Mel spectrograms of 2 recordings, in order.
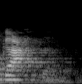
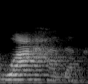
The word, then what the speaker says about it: guarda: eles foram pronunciados guarda eu não falo garda fala guarda guarda certo então vamos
